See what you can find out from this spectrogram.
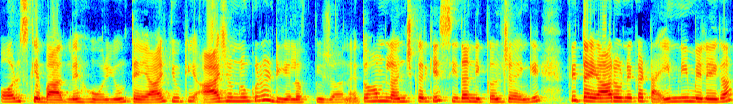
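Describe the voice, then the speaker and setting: A woman talks at a moderate pace with hardly any pauses. Her voice is high, with ordinary pitch variation. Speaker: homemaker vlogger. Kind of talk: vlog voice-over with recipe tutorial. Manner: casual, chatty.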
